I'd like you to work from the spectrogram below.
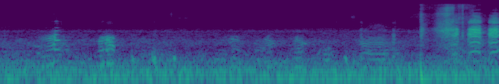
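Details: Geese in a pond giving a loose series of brief nasal honks, some doubled, spaced unevenly across the first few seconds, ending in a burst of loud broadband splashing or rustling noise over constant low rumble.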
